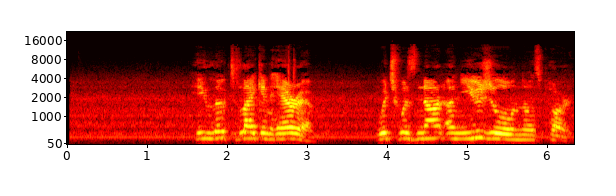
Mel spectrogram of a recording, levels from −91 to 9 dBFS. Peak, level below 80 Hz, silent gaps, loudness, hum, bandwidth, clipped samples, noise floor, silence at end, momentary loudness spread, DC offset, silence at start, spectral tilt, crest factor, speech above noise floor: -2 dBFS; -66 dBFS; none; -16 LUFS; none; 12 kHz; under 0.1%; -46 dBFS; 0.05 s; 12 LU; under 0.1%; 1.6 s; -3.5 dB/octave; 18 dB; 29 dB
